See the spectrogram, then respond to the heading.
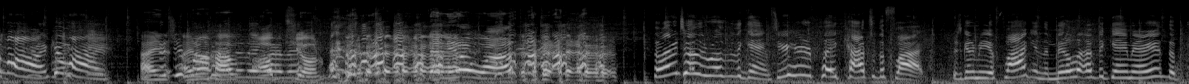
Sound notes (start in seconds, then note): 3.2 laughs; 5.5 laughter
